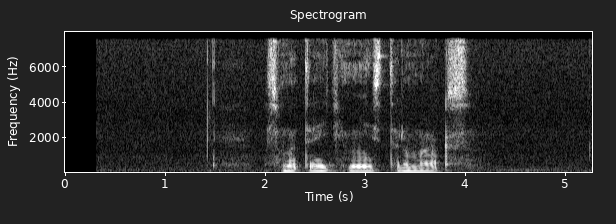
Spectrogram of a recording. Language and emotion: Russian, neutral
